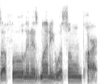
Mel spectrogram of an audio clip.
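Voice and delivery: plain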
